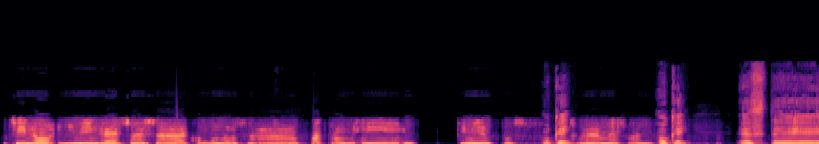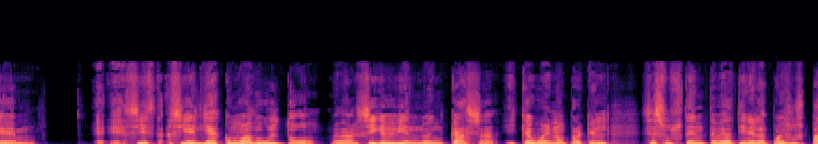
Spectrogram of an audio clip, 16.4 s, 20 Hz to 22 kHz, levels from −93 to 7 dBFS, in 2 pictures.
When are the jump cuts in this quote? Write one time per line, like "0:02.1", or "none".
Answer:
none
